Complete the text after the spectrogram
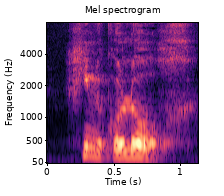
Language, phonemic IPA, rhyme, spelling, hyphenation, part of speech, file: Dutch, /ˌɣi.neː.koːˈloːx/, -oːx, gynaecoloog, gy‧nae‧co‧loog, noun, Nl-gynaecoloog.ogg
- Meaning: gynecologist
